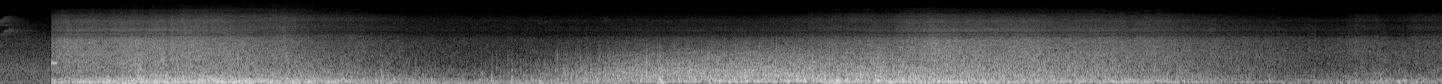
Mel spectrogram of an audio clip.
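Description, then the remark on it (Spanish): Heavy storm surf crashes continuously against rocks along the coast during a storm, a deep roaring wash of waves swelling and receding, with gusty wind buffeting the microphone and no voices. “Grabé también el sonido del mar durante esta tormenta golpeando contra las rocas del borde costero que hacían un sonido profundo, increíble.”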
